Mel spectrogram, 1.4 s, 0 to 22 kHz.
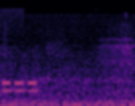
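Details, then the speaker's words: Tesla Model Y after jump-starting a dead 12V low-voltage battery: two quick double-tone chimes over a quiet cabin hum as it warns electrical system backup power unavailable, vehicle controller condition. "Oh, electrical system backup power is unavailable. So, that's interesting. Um, condition detected with a vehicle controller."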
